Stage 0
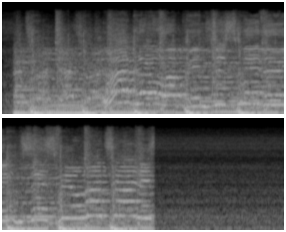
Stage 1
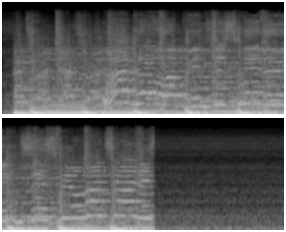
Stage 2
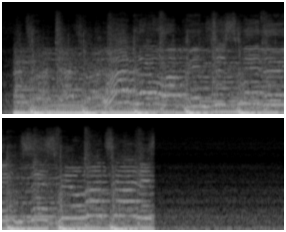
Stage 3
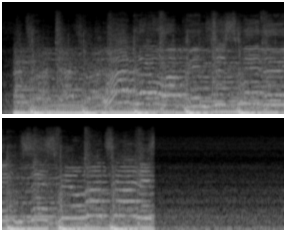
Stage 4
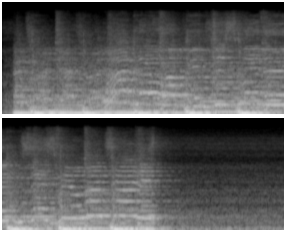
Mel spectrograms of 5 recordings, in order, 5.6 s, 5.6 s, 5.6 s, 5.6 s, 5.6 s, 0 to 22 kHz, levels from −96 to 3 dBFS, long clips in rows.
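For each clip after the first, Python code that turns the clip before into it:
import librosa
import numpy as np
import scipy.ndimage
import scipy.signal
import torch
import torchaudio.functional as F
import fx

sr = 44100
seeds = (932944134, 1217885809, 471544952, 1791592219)

y1 = fx.low_shelf(x, sr, hz=130.0, db=9.5)
y2 = fx.high_shelf(y1, sr, hz=2600.0, db=-10.5)
y2 = F.gain(torch.from_numpy(y2), -7.5).numpy()
y3 = fx.rider(y2, sr, range_db=10, speed_s=0.5)
y3 = F.gain(torch.from_numpy(y3), 2.5).numpy()
y4 = fx.rev_plate(y3, sr, seeds[0], rt60_s=0.76, hf_ratio=1.0, predelay_ms=0, drr_db=4.5)
y4 = F.gain(torch.from_numpy(y4), 7.0).numpy()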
